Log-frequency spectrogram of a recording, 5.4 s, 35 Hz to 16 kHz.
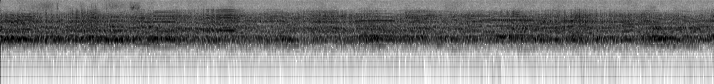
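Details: Common cranes at Hornborgasjön, Västergötland, Sweden, in April 2009, gathered for their spring dancing: a dense, continuous chorus of many overlapping honking, trumpeting calls, a steady wall of sound without pauses, filmed with a Canon XL2.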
